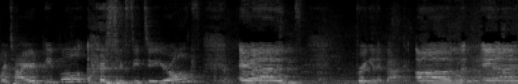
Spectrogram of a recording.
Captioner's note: crowd laughs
